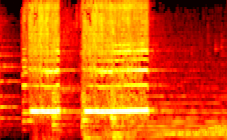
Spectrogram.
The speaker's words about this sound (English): She is a big, strong tender engine with a whistle that sounds like this.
